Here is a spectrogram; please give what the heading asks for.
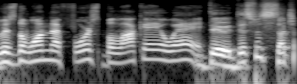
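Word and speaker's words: Baalke: you say his name it's like bake but it's spelled b a a l k bake I I call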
